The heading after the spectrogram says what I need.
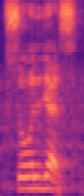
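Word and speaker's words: soldiers: जो कठिन समझते हैं हम उसको स्पेलिंग बोल दे रहे हैं, SOLDIARS, सोल्जर्स। डी से जा पढ़ा जाएगा यहाँ, जैसे एजुकेशन में डी से जा पढ़ते हैं, ठीक है।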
